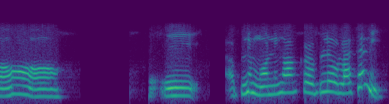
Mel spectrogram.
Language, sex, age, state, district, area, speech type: Assamese, female, 60+, Assam, Golaghat, urban, conversation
